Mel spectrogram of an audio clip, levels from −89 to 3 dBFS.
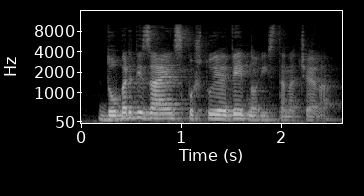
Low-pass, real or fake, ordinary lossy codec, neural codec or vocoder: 9.9 kHz; real; MP3, 96 kbps; none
